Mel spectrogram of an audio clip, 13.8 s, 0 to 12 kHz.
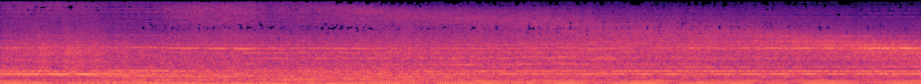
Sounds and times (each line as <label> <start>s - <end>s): Drone 0.0s - 13.8s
